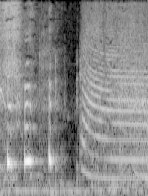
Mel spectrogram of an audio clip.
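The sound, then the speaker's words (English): A voice imitates an air horn by mouth: three quick, punchy honks followed by a longer, droning blast that sags downward in pitch, sounding deflated and sad. Fairly loud, with no other talking. “That was a sad air horn.”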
